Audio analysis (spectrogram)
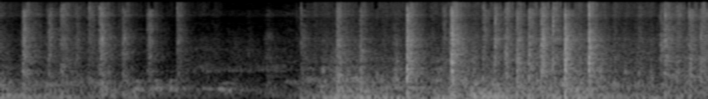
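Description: Mirror-tailed çapar Arab pigeons coo softly and repeatedly at close range, low murmuring calls over a brief lull midway, with no voices.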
